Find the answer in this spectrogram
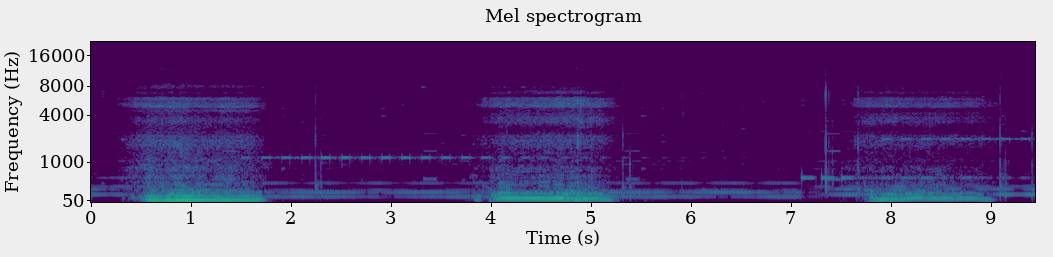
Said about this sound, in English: They even made him snore.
